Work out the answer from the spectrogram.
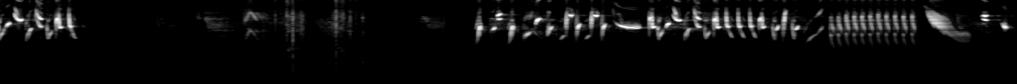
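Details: European goldfinch twittering, calls said to stir males into singing and to signal mating readiness: rapid liquid tinkling notes in bursts, a lull with soft rustles, then a long fast twittering run ending in buzzy trills.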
